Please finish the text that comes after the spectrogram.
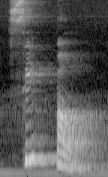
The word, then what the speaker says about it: cipó: Cipó, a sílaba mais forte, a sílaba tônica é pó.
